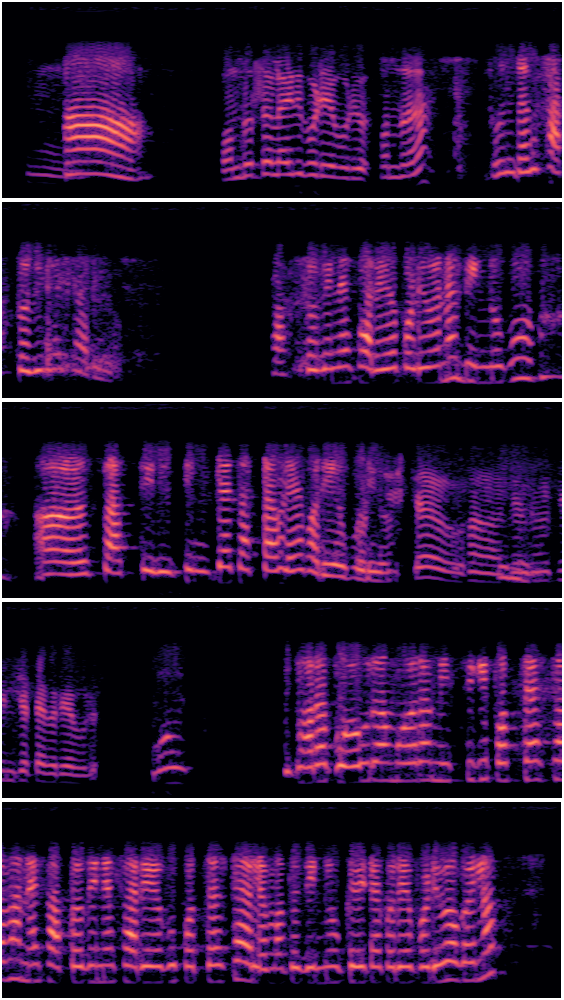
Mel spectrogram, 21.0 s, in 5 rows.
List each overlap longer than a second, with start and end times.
none

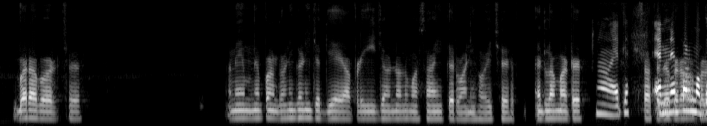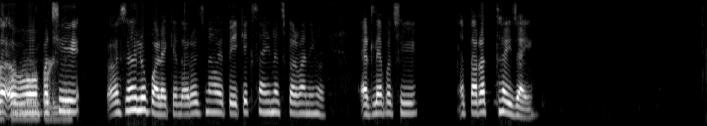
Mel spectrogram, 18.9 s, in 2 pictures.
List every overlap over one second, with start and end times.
8.8-10.4

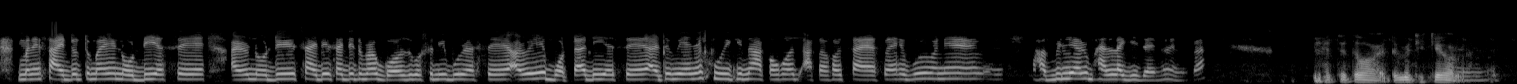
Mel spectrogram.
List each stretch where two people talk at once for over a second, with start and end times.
none

